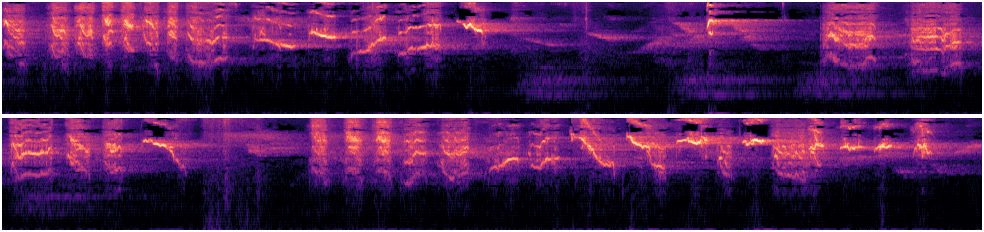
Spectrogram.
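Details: Juvenile captive White-throated Seedeater trying to open its learned encarte song: long, jumbled, high warbling with quick chirps and slurred trills, broken by a quieter pause with a soft low hum, then resuming in rapid bursts.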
